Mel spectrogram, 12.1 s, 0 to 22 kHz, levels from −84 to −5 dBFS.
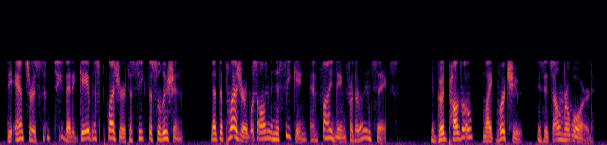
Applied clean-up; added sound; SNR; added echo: neural diffusion model UNIVERSE++.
